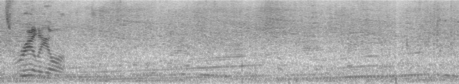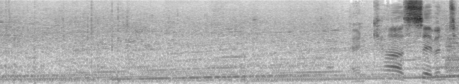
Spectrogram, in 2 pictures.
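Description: Racing car engines roar and change gear in the distance.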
